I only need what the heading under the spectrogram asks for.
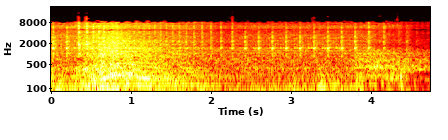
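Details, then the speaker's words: Ford Ranger diesel engine with only 66,000 km, no power loss or oil consumption: engine catches, then a sharp regular knock about three per second over the idle; injector suspected, possibly internal engine. "Ele falou, ó, o motor não perdeu força, não deu uso do óleo, mas tem esse barulho feio aí. Pode ser bico, moçada."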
